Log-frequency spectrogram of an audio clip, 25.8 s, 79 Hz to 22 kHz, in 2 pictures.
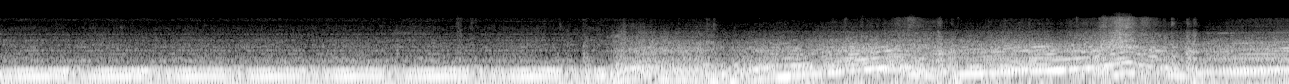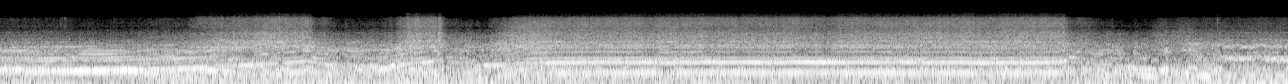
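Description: BMW E46 drift car's engine heard from inside the stripped, caged cabin. It runs at a steady speed for the first few seconds, then revs rise and fall repeatedly. About eighteen seconds in, the engine is held at high revs through a long slide, then drops away near the end.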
